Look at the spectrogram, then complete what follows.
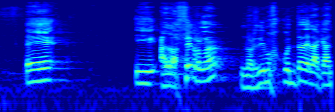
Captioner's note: speaking spanish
